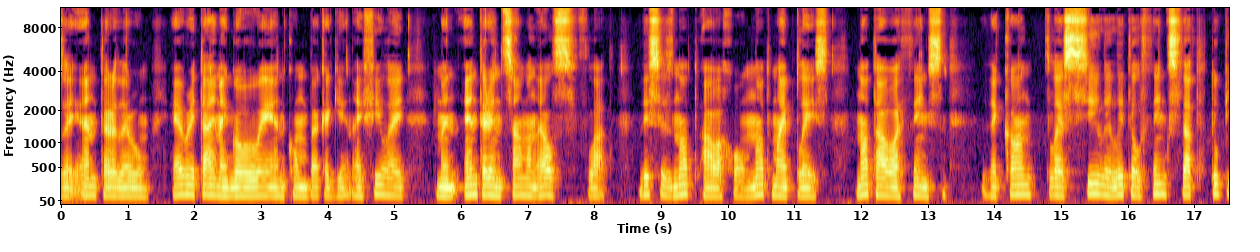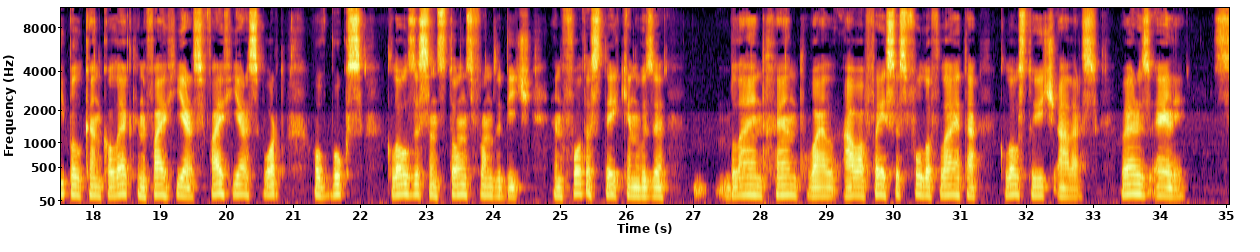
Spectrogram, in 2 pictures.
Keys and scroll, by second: 4.2 ctrl+z, 4.4 space, 10.1 space, 29.5 space, 30.7 ctrl+z, 31.1 ctrl+z, 31.5 ctrl+z, 31.9 ctrl+z, 32.3 ctrl+z, 33.5 space, 34.2 b.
